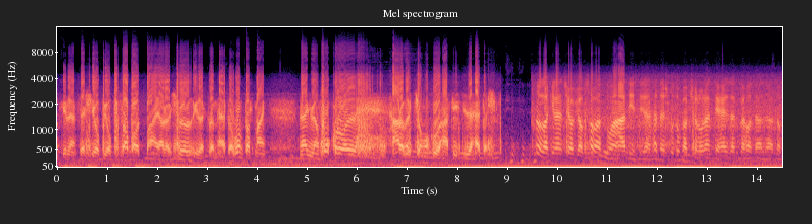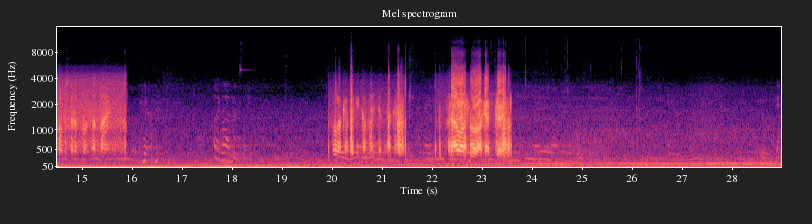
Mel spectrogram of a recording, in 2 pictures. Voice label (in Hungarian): repülési adatcsere budaörsi repter; adóvevő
